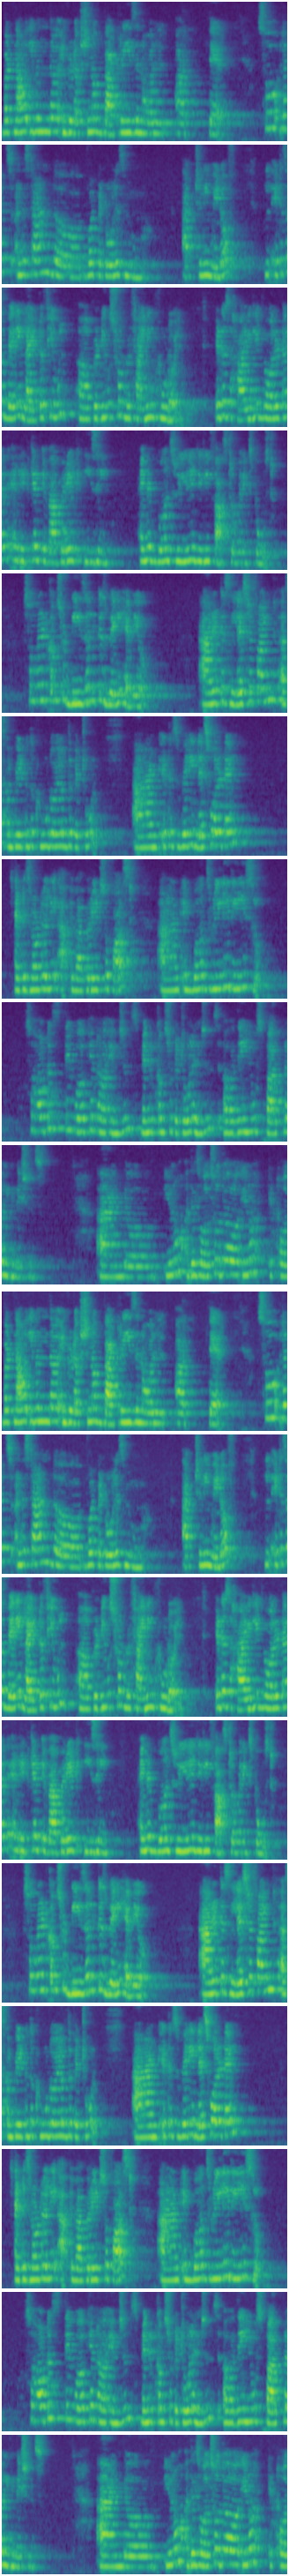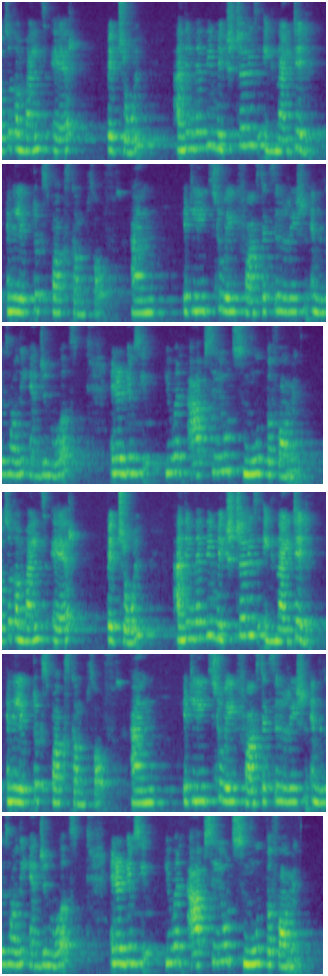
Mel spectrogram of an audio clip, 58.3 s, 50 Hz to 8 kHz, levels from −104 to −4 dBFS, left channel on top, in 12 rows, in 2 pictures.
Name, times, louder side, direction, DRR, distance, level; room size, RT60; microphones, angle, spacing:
voice 1, 0.0-3.3 3.5-3.8 4.4-7.4 7.9-8.8 9.3-12.8 13.4-16.4 16.9-19.2 19.8-22.0 22.8-26.0 26.5-28.4 29.4-31.4 31.8-33.6 34.4-39.6 40.2-44.9 45.3-45.9 46.3-51.0 51.3-58.0, right 3 dB, 35° right, 0.4 m, -27 dB
20.0 x 11.0 x 3.0 m
head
